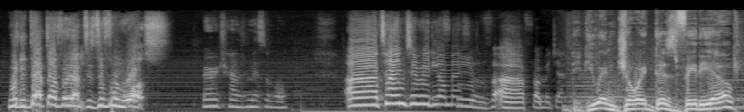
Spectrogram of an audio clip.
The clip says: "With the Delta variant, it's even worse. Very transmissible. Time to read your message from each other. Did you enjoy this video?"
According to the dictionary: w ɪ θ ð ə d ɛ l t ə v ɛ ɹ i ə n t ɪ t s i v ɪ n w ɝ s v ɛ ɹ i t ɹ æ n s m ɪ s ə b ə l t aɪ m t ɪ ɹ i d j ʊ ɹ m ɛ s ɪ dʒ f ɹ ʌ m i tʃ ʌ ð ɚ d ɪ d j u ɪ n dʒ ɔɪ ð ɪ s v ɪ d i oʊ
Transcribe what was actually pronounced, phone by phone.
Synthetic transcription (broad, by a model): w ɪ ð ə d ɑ t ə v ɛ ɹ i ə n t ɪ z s i v ɪ n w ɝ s v ɛ ɹ i t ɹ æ n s m ɪ s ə b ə l t aɪ m t ɪ ɹ i d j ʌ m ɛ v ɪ f ɹ ʌ m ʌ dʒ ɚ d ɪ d j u ɪ n dʒ ɔɪ ð ɪ s v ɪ d i oʊ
